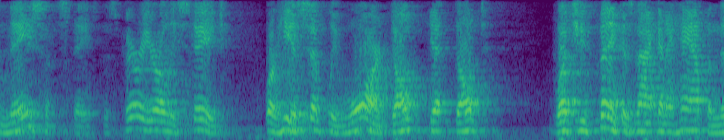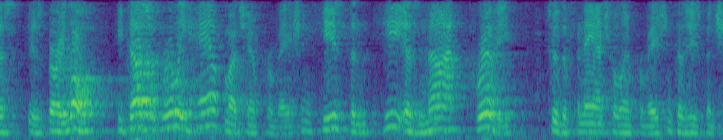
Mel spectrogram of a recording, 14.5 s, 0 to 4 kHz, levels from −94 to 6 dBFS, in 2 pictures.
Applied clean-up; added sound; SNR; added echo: none; none; none; none.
